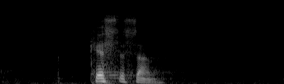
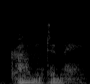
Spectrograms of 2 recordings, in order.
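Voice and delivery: soft, much lower, breathless whisper; whispered invitation; 12 semitones lower, 19 dB quieter than usual. Acted. Jesus calling the listener close, in a hushed whisper. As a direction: whisper it like a secret call.

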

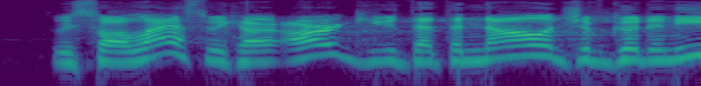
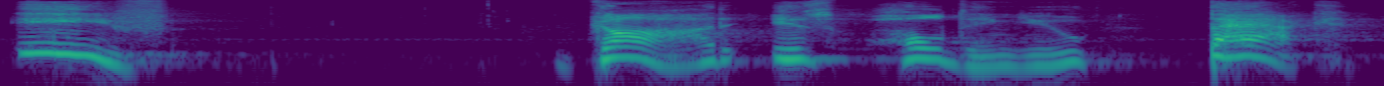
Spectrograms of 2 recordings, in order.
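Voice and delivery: a lightly voiced tempter, softer and drawn out; sly Satan; 3 dB quieter, slower than usual. Satan whispering doubt to Eve, softly coaxing. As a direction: coax her like a hushed serpent. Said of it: "what Satan is saying".

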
